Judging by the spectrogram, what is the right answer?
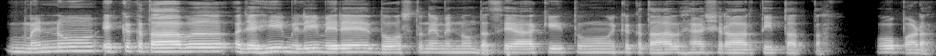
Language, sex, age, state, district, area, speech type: Punjabi, male, 45-60, Punjab, Fatehgarh Sahib, rural, spontaneous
